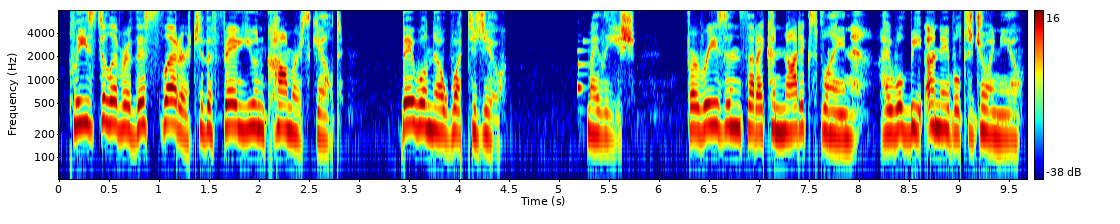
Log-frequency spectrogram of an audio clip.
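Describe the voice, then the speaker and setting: Actor as a lofty bookish young swordsman, light voice, formal and measured. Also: high voice, a little hiss or hum, lightly acted. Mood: earnest. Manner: formal, stately, measured and earnest. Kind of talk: video game voice acting.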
